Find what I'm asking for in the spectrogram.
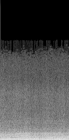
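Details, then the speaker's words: Oil-injected two-stroke outboard running under way on Lake Washington; it ran slightly rough earlier, possibly from overfilled two-stroke oil. Loud, steady drone with no misfires or surging, running cleanly. "Well, we've been running around, and it runs really good."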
